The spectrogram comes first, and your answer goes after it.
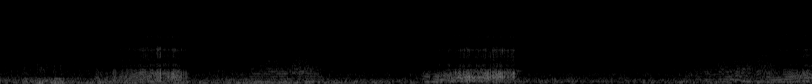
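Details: Lucy the pug drifting into sleep snores steadily. Each deep, throaty rumble ends in a soft, airy exhale, and the cycle repeats roughly every three seconds against faint room hum.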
